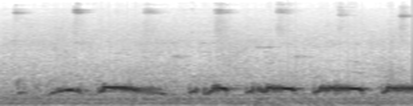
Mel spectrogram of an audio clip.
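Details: Hunter's decoy dove calling: a steady run of six short, mellow coos, each a slightly rising then level note, following one another at under a second apart, with faint room noise behind.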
